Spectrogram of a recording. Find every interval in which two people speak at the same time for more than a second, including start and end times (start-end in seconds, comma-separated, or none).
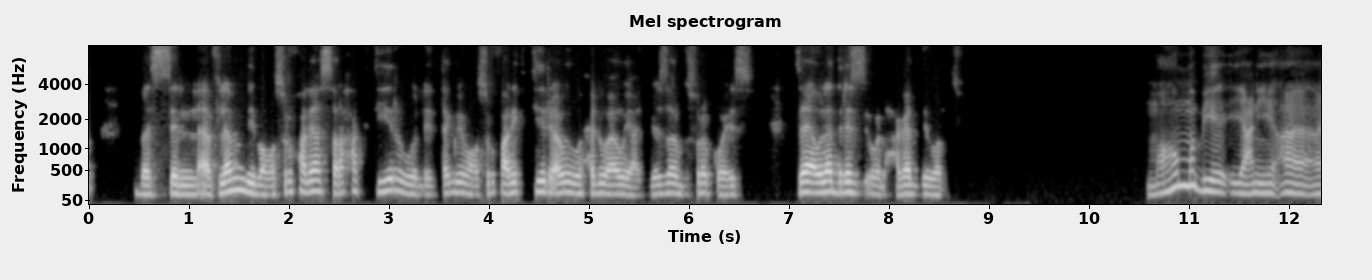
none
